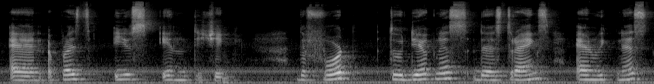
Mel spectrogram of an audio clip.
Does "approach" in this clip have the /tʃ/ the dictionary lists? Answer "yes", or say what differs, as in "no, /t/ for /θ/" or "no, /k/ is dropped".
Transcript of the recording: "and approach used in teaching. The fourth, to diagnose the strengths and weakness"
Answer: no, /s/ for /tʃ/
